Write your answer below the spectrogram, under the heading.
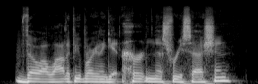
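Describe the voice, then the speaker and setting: In an American accent, a man speaks with monotone, flat intonation. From US Midwest, Ohio. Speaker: entrepreneur and mortgage company founder. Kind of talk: podcast interview. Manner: casual, conversational.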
